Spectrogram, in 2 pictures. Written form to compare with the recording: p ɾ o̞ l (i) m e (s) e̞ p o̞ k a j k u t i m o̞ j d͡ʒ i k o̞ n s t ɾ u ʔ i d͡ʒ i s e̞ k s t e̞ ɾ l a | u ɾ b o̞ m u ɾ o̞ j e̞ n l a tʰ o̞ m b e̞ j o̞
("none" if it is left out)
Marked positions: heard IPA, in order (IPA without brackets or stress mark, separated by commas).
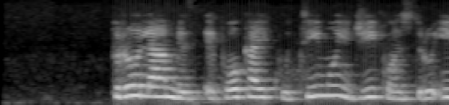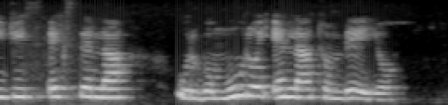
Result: a, z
